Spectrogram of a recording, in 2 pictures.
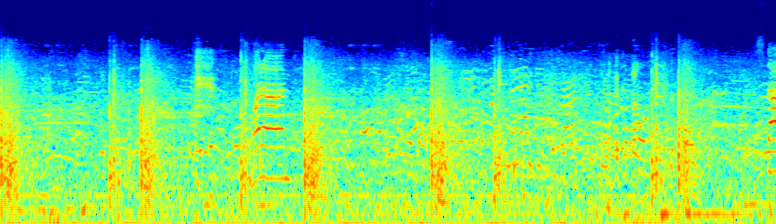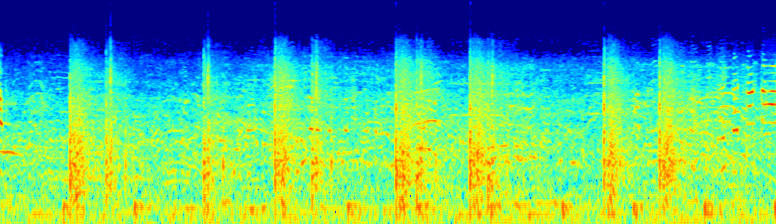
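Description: Aerial fireworks going off overhead: a run of sharp bangs at uneven intervals, about one or two a second, with people's voices between them.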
